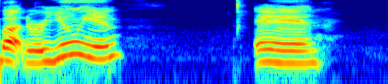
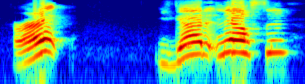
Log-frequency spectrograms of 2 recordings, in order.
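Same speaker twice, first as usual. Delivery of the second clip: stern manager; 5 semitones higher, 10 dB louder than usual. Retold or imitated. Manager scolding actor Nelson.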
